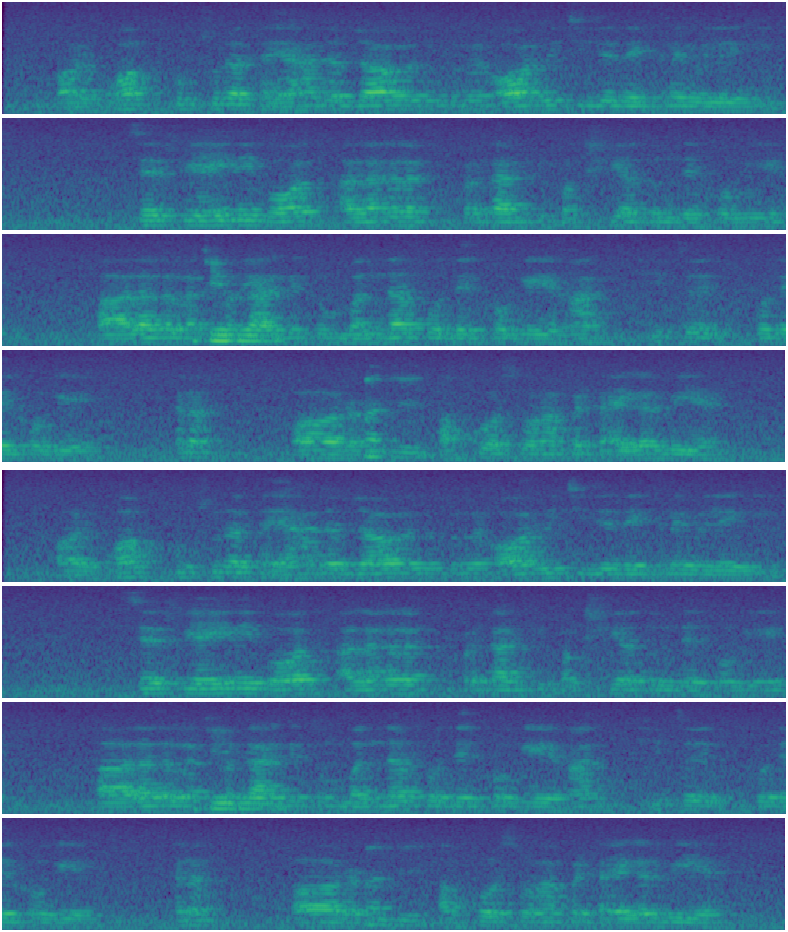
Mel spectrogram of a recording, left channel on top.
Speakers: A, on the right; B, on the left.
A: और बहुत खूबसूरत है यहाँ जब जाओगे तो तुम्हें और भी चीजें देखने मिलेंगी सिर्फ यही नहीं बहुत अलग अलग प्रकार की पक्षियां तुम देखोगे अलग अलग
B: जी
A: प्रकार
B: भैया
A: के तुम बंदर को देखोगे हाथी से को देखोगे है ना और
B: हाँ जी
A: ऑफ कोर्स वहाँ पे टाइगर भी है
